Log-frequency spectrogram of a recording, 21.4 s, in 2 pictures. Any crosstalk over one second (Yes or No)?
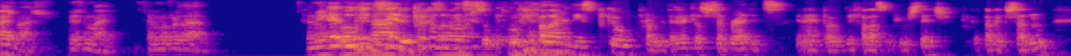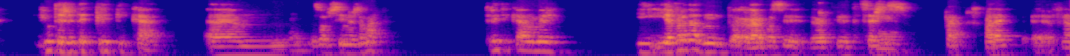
Yes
